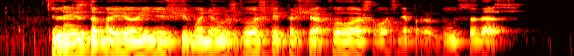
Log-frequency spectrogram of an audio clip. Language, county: Lithuanian, Utena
